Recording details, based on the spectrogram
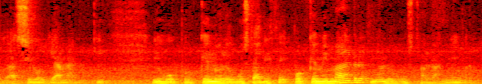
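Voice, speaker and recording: A woman's very deep, low voice with ordinary pitch variation at a fairly slow pace, plus audible room echo and noticeable background noise. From Equatorial Guinea. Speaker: interviewee, widowed mother. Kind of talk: interview. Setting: at her home.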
